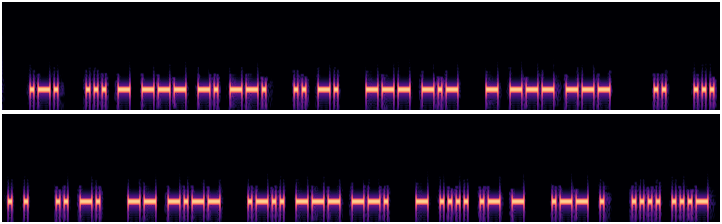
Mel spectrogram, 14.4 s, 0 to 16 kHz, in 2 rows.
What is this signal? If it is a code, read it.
Morse code, heard as a keyed tone, about 30 wpm, 590 Hz. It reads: R STONG IN OK TOO I SEE IN MY LOG THAT WE HV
